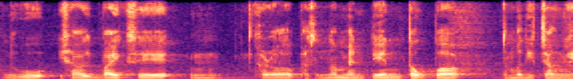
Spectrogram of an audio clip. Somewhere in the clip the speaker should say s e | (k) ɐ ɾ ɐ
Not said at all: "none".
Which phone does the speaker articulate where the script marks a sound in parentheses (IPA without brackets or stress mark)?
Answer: kʰ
